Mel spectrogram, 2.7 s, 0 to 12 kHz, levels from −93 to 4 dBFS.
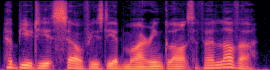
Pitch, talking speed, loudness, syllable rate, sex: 110 Hz, 220 wpm, -19 LUFS, 6.5 syllables/s, male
